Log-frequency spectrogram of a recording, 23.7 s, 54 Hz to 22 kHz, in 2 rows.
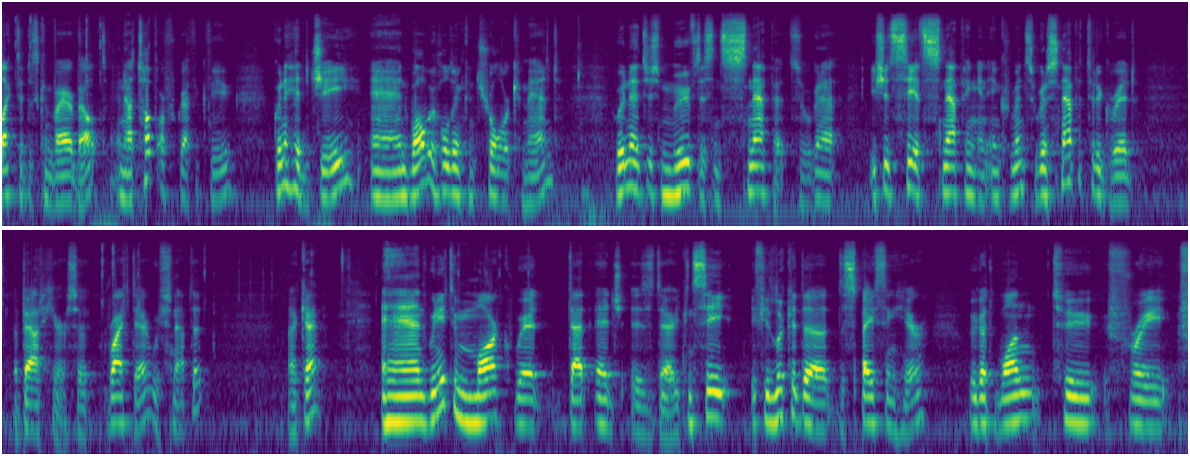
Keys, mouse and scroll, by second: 0.5-0.9 scroll up 1, 1.0 shift+middle click, 1.5-2.5 scroll up 1, 3.1 g, 13.2 middle click, 14.6-15.0 scroll down 3, 14.9 middle click, 16.4 middle click, 16.8 shift+middle click, 17.2-17.7 scroll up 3, 17.7-19.1 scroll up 1, 19.1-19.5 scroll down 2.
